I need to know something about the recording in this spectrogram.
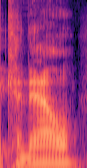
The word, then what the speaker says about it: Cannell: is uh at Sean Cannell uh a lot of people say canal whatever it's all good uh I'll show it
